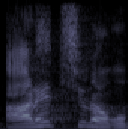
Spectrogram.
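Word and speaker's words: אֶרֶץ: 그리고 영어 단어로 랜드, 땅을요, 히브리어 단어로는 아레츠라고 발음을 합니다.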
